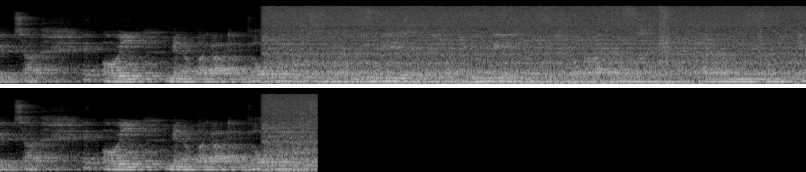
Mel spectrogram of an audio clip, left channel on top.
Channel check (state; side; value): drops out; right; at 3.2 s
